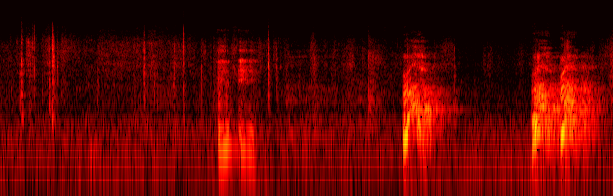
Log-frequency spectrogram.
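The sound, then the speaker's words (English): A dog in a courtroom scene of a film lets out a short, softer bark, then two loud, harsh barks about a second apart, with a low steady hum underneath. “Your Honor, could we have the court reporter read back the dog's testimony in response to his whereabouts on the day in question?”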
